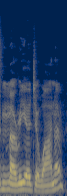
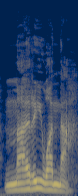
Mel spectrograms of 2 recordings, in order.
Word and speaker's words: marijuana: for the subscription here it's Maria Joanna no it's actually it's marijuana you have to say it intentionally marijuana intentionally so that it sounds kinda Spanish or Mexican you have to say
